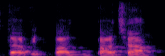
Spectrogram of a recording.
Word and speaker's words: David Pacha: as you said um my name is david pacha that's the the pronunciation but you are quite close uh and this is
